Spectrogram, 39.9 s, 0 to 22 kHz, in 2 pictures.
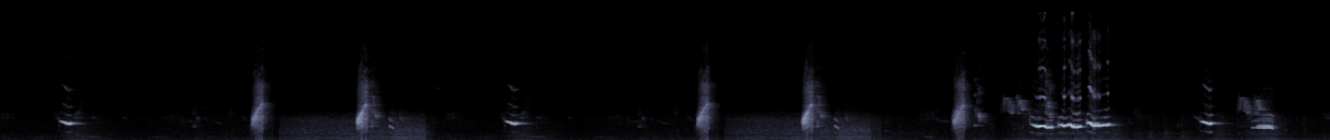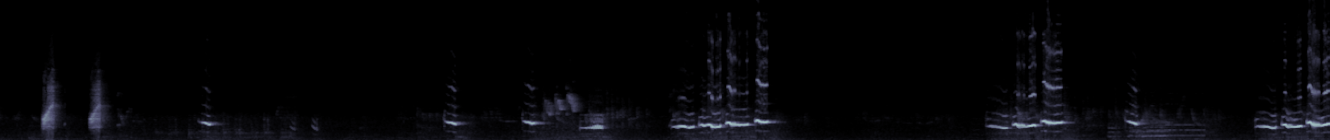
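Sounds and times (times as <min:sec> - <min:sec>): bird calling: 0:02.3 - 0:04.2, 0:05.1 - 0:06.5, 0:08.9 - 0:16.9, 0:20.4 - 0:21.9, 0:30.0 - 0:31.8, 0:34.8 - 0:38.2, 0:38.8 - 0:39.9.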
